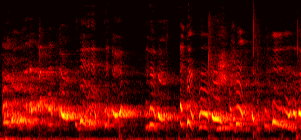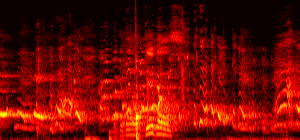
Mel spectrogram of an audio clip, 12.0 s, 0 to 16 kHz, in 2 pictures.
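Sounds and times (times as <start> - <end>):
toddler giggling: 0.1 - 7.7.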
